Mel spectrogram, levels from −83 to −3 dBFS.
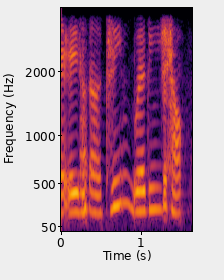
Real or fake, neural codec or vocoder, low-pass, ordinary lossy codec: fake; codec, 16 kHz, 1 kbps, FunCodec, trained on Chinese and English, 50 frames a second; 3.6 kHz; none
